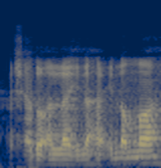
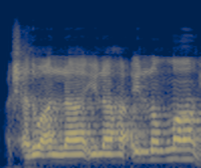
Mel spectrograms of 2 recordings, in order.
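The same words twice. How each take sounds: First: It is said in a lowered, quiet voice. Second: It is said in a raised, louder voice.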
